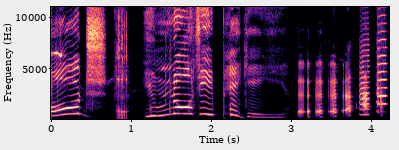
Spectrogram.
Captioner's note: snorts; laughs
